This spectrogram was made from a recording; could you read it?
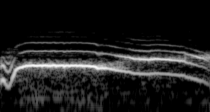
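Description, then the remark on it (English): A person imitates a scary owl screech with one loud, drawn-out, wavering cry of about two seconds that slides slightly downward toward the end, heard alone. “Then sometimes when he wants to scare you, well, then he'll go like this.”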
